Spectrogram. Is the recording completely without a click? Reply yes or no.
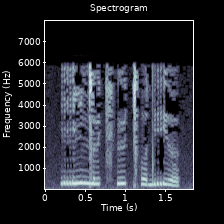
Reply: no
